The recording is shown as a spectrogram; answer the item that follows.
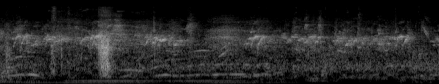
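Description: A chorus of many small birds chirping and twittering, short high notes overlapping continuously, with one sharp, louder sound about a second in.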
